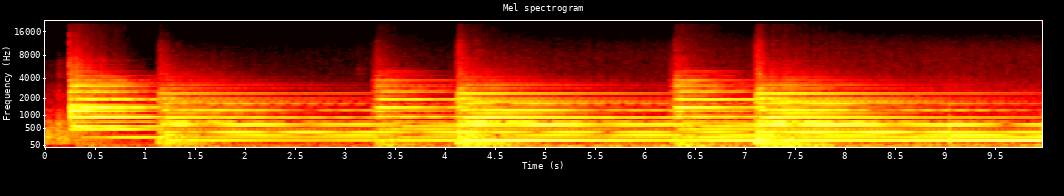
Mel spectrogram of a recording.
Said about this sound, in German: Mehr von den insgesamt 13 Glocken in der Kathedrale gibt es weiter oben. Dort treffe ich auf die Barbara-Glocke, die pünktlich auf die 4:15 schlägt.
